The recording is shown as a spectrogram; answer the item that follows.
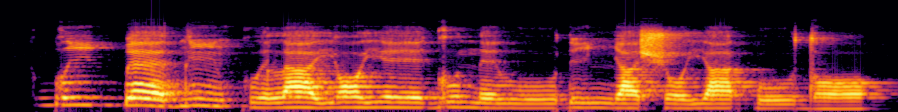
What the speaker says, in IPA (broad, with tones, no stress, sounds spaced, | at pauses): ɡʷ iː˦ ɡ͡b ɛ˦˨ d ĩ˦˨ kʷ ɪ˨ l a˦˨ j ɔ˦ j eː˦˨ ɡ u˦ n e˨ β uː˨ ɗ i˦ ɲ a˨ ʃ o˨ j a˦ k͡p uː˨ d ɔ˨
